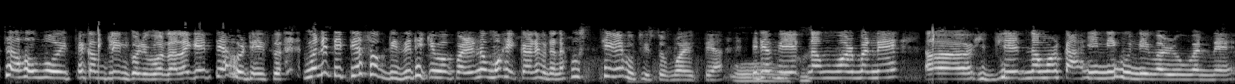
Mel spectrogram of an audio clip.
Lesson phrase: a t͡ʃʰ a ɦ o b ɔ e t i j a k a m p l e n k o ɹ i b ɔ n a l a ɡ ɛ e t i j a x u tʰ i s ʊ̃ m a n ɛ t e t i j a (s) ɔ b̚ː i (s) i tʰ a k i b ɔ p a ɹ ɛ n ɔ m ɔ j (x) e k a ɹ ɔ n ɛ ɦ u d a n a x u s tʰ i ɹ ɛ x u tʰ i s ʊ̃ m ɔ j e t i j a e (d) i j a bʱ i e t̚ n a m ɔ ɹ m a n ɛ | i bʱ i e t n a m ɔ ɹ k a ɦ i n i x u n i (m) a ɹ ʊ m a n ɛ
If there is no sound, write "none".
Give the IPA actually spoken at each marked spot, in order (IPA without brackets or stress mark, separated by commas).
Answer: s, z, x, t, m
